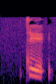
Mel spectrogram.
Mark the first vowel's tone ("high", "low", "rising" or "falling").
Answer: low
